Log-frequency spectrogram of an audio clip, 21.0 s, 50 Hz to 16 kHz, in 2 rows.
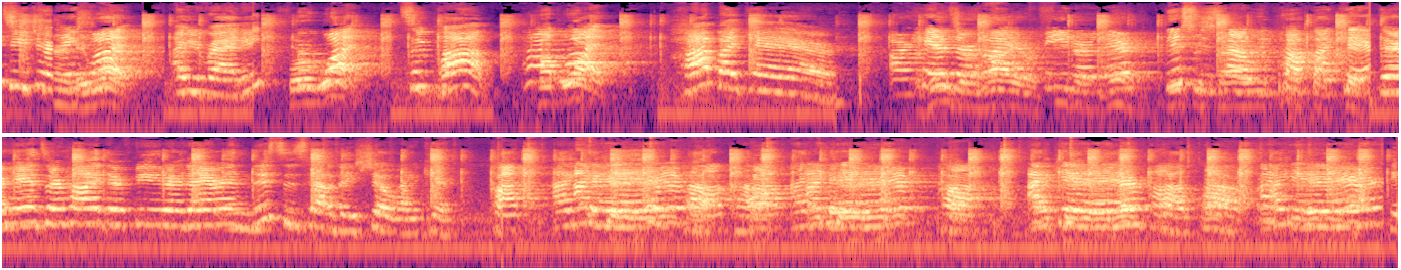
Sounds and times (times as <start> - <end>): Music: 0.0 - 20.9.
